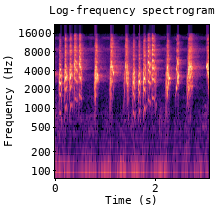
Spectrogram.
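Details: Long-tailed shrike singing in a lure recording used to encourage pet shrikes to sing: quick clusters of scratchy chirps and squawky notes in uneven bursts, with short pauses between them.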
